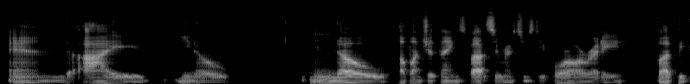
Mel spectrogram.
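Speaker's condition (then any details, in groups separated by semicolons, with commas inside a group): No condition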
